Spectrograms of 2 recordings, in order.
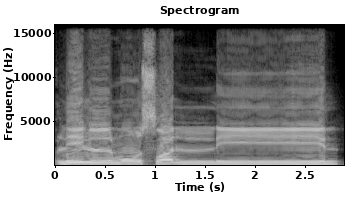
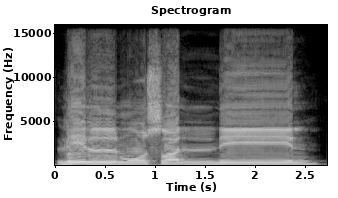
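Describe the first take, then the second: First: The long vowel is held for four beats. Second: The long vowel is held for two beats. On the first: "atau lil musallin empat" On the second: "Boleh kita baca lil musallin dua"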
